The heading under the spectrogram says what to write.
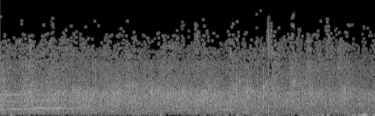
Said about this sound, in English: How about a round of applause for our event tonight, the launch of … by the ….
